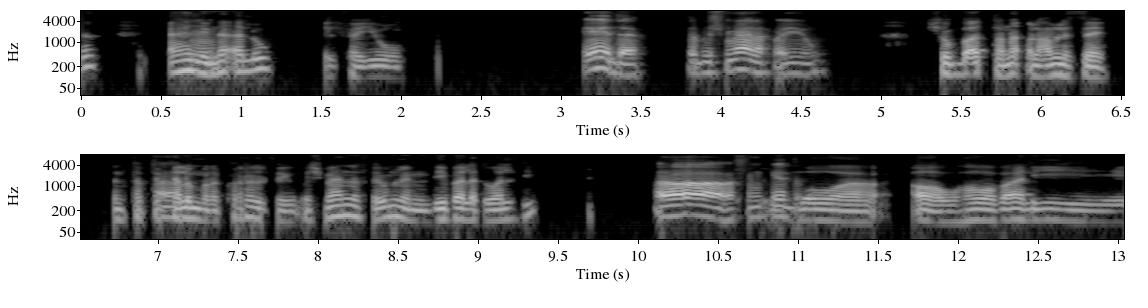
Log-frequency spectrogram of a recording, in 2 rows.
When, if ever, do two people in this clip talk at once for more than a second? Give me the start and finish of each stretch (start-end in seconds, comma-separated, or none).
none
